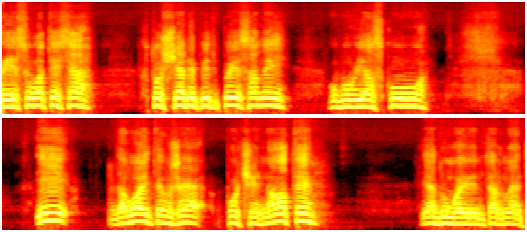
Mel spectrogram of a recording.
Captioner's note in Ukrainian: сопіння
